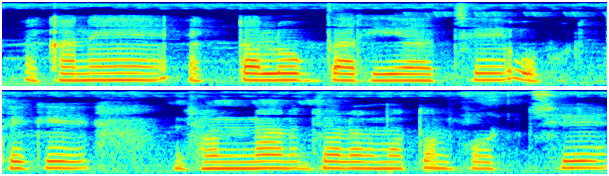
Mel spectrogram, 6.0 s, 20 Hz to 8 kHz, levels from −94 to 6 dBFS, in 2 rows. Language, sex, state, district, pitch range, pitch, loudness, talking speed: Bengali, female, Tripura, South Tripura, 225-240 Hz, 235 Hz, -16 LUFS, 110 wpm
